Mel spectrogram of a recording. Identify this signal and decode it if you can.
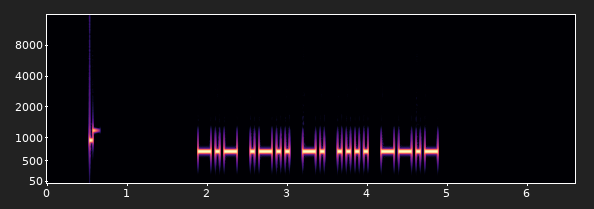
Morse code, heard as a keyed tone, about 22 wpm, 700 Hz. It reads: KLNHQ
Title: Code Groups - 5 Letters - 22wpm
